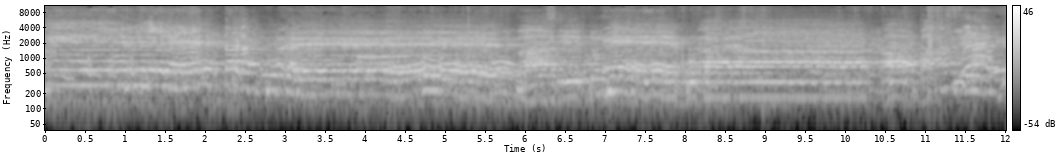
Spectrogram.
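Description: A man chants a mournful lament loudly through a microphone and loudspeaker.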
